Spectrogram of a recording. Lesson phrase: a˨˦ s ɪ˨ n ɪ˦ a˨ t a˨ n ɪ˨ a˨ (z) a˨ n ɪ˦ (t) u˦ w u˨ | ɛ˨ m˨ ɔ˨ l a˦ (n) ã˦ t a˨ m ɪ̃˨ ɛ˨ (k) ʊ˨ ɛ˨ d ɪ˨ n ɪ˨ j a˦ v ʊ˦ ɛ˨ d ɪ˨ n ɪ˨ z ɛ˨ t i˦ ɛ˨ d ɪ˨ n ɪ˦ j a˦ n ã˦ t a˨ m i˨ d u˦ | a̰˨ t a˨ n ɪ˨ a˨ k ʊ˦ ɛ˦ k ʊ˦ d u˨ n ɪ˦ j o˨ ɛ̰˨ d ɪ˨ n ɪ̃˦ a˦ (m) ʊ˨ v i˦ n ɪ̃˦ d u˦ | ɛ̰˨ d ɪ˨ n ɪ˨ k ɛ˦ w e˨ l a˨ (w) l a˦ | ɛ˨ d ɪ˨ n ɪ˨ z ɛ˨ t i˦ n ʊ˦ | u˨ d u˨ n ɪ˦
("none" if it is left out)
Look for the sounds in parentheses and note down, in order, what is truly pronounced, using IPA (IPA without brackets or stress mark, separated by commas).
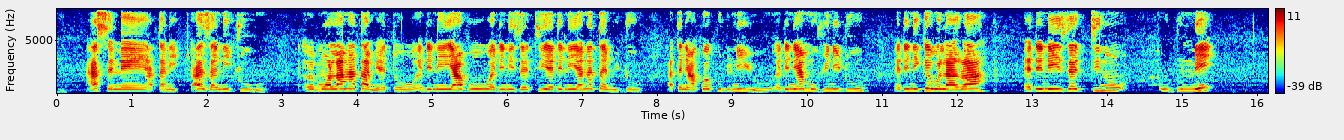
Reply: z, t͡ʃ, n, t, m, ɣ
